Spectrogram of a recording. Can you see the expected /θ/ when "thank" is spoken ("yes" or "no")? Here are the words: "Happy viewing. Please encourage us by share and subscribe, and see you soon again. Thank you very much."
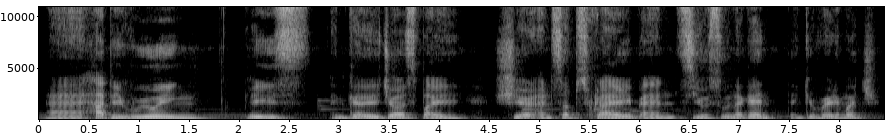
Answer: no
